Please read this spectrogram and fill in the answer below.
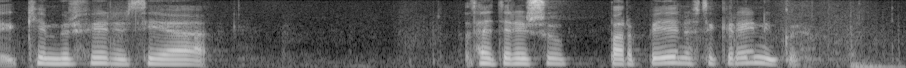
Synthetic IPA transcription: cʰɛːmʏɾ̥fɪɾɪɾ̥θiað | θɛht̪ːɛɾejnsɔpaːɾapɪðɪnɛft̪ɪkɾeːjniŋkʏ

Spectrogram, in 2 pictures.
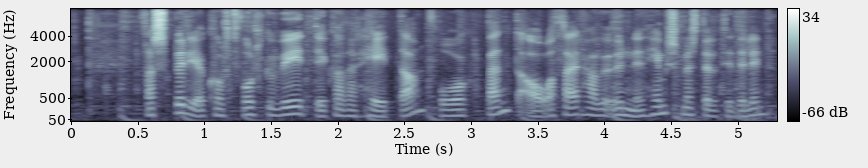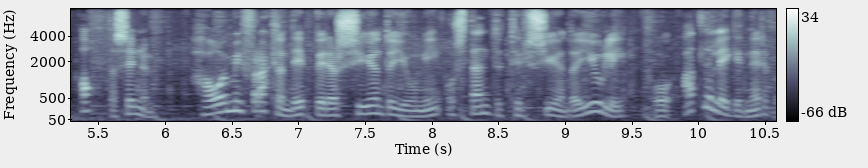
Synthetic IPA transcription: θaɾ̥spɪɾjakʰɔwr̥t̪fowl̥kʏvɪːt̪ɪkʰvaːðθaɾ̥ɦeːjt̪aɔɣpɛnt̪a̰wa̰ðθajɾ̥ɦaːvɪʔʏnːɪðɦejmsmest̪ɪɾat̪ʰɪːt̪ɪlɪnawht̪asɪnːʏm | haːwʏmifɾahklant̪ɪpɪɾjaɾsjyːjʏnt̪ajuːniʔɔɣst̪ɛnt̪ʏt̪ʰɪlsjʏːœnt̪ajuːliɔ̰ɣat̪lɪleːjcɪt̪nɪɾ

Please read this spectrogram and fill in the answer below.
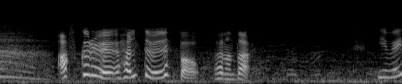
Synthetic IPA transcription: afkʏɾʏɦœlt̪ʏvɪðʏhpawθɛnːant̪a̰ːx | jɛve

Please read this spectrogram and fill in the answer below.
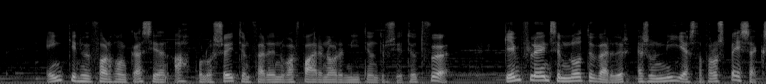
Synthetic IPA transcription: ejɲcɪnhɛvʏfaɾθawŋkasiːðana̰hpɔlɔ̰sœɥt̪janfɛɾðɪnvaɾ̥faːɾɪnaːwɾɪniːt̪jawhʏnɾɔsɥʏːt̪ʰiɔt̪ʰv̥œː | cejmflœɥɪnsɛmnɔːt̪ʏvɛɾðʏɾɛnsɔniːjast̪afɾawspeːjsɛks

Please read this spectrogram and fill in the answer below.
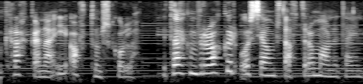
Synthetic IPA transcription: mkʰɾahkana̰ʔiʔa̰wr̥t̪ʰunskoːla | vɪðt̪ʰœhkʏmfɪɾɔhkʏɾɔɣsjaːwʏmst̪aft̪ʏɾawmaːwnɪt̪aːjɪn

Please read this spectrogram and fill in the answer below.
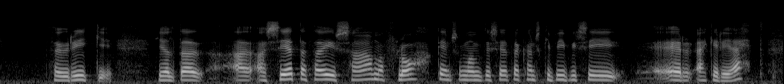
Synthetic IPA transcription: θœɣɾiːcɪ̰jɛhɛlt̪aðaðaðsɛːt̪aθaɥɪ̥saːmaflɔhkɪnsɛmamɪnt̪ɪ̥sɛːt̪akʰanscɪpipisi | ɛɾɛhcɛɾjɛht̪

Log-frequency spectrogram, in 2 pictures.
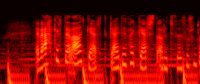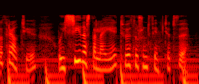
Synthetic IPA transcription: ɛvɛhcɛr̥t̪ɛ̰ɾʔaðcɛ̰r̥t̪ca̰ːjt̪ɪθaðcɛr̥st̪a̰wɾɪt̪ʰv̥œːθuːsʏnt̪ɔθɾjaːwt̪ʰiʏɔɣisiːðast̪alaːjɪt̪ʰvœːθuːsʏnt̪fɪm̥t̪ʰiɔt̪ʰvœ̰ː

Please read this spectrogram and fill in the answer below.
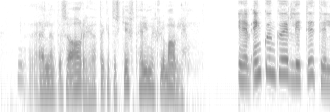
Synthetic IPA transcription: ɛ̰ɾlɛnt̪ɪsaaːwɾɪ̰θɛht̪acɛːt̪ʏ̥scɪft̪hejlmɪhklʏmaːwlɪ | ɛvʔejŋkʏŋkœɛɾlɪːt̪ɪðt̪ʰɪl

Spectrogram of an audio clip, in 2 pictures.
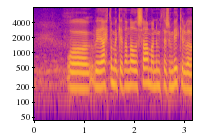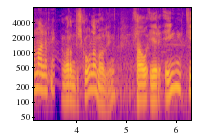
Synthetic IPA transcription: ɔɣvɪðajht̪amacɛːt̪anaːwðsaːmanʏmθɛsːʏmːɪːcɪlvɛðʏmaːwlœpnɪvaɾant̪ɪskoːwlamaːwlɪn | θawɛɾejɲcɪ

